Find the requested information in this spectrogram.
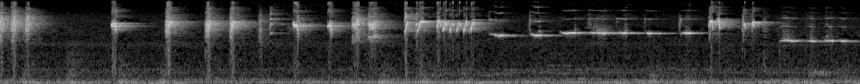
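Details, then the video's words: A kolibri ninja sunbird sings energetically for luring birds. Clipped high chirps come about every half second, then change to level, sustained whistles that step lower toward the end. "pikat suara burung kolibri ninja gacor"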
